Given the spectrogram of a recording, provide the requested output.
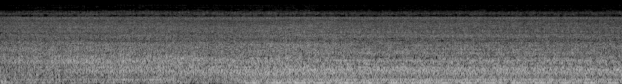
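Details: International Prostar with a Maxxforce engine after repairing the retrofit fan belt idler pulley, warming up: steady, even diesel idle with a constant hum and no squeal, chirp or belt slap. The engine idles normally.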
